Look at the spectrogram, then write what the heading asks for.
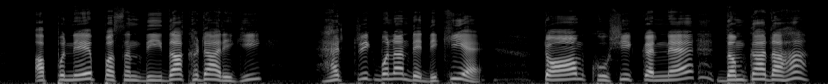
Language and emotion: Dogri, happy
